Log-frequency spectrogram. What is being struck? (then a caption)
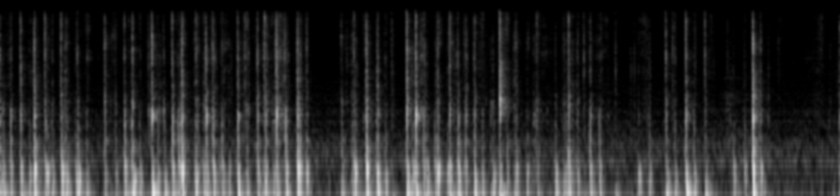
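Laptop keyboard, plastic keys in aluminium body. Fingertips of both hands tap continuously on a dark grey laptop keyboard with plastic keycaps set in an aluminium chassis. The result is a steady stream of short, dry, low-weighted clicks and thuds with brief bright ticks. A few keystrokes land harder than the rest, and the typing pauses briefly near the middle and end.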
